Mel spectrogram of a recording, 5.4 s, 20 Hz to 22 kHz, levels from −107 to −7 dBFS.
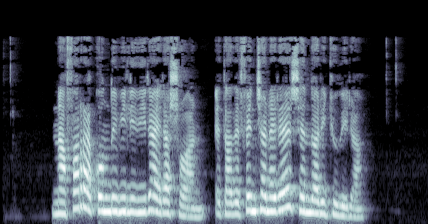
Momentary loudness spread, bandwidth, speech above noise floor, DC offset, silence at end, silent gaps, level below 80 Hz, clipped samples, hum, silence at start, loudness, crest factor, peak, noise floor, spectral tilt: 11 LU; 11.5 kHz; 51 dB; under 0.1%; 0.8 s; none; -64 dBFS; under 0.1%; none; 0.65 s; -15 LUFS; 16 dB; 0 dBFS; -66 dBFS; -4 dB/octave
